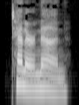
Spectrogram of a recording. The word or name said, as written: tenor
